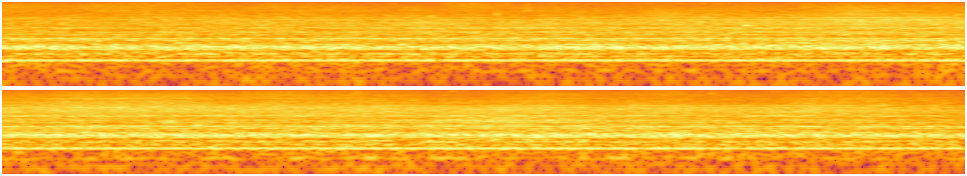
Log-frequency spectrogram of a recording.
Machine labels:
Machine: pump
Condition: normal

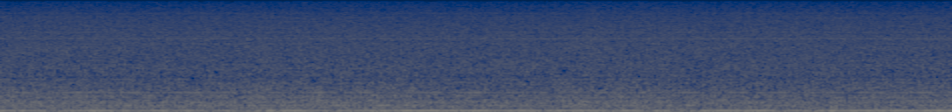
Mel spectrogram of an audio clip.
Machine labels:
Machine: fan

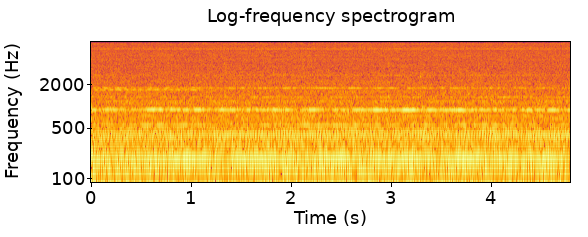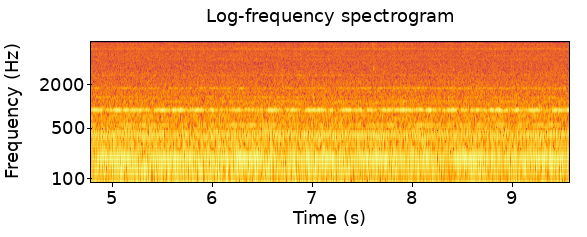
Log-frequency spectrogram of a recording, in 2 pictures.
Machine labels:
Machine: pump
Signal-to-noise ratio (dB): 0 dB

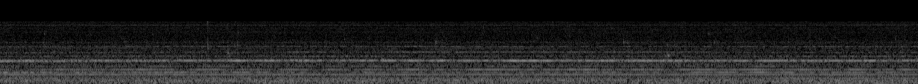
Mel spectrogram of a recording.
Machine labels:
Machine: pump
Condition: normal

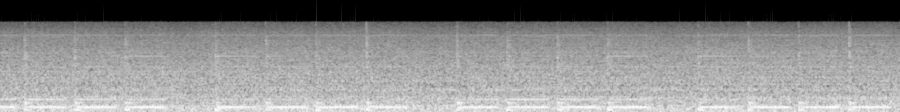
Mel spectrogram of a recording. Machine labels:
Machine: slide rail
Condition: normal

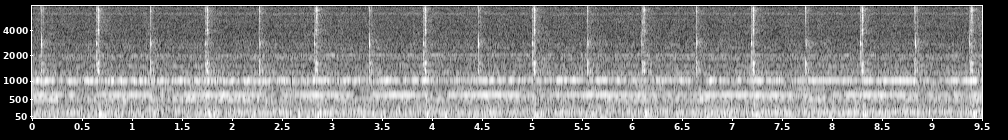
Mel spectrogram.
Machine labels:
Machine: valve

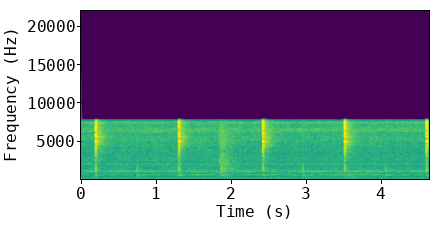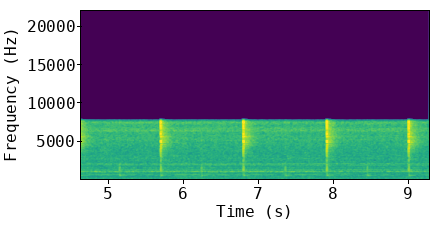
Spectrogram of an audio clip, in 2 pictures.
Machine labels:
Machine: valve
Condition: normal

